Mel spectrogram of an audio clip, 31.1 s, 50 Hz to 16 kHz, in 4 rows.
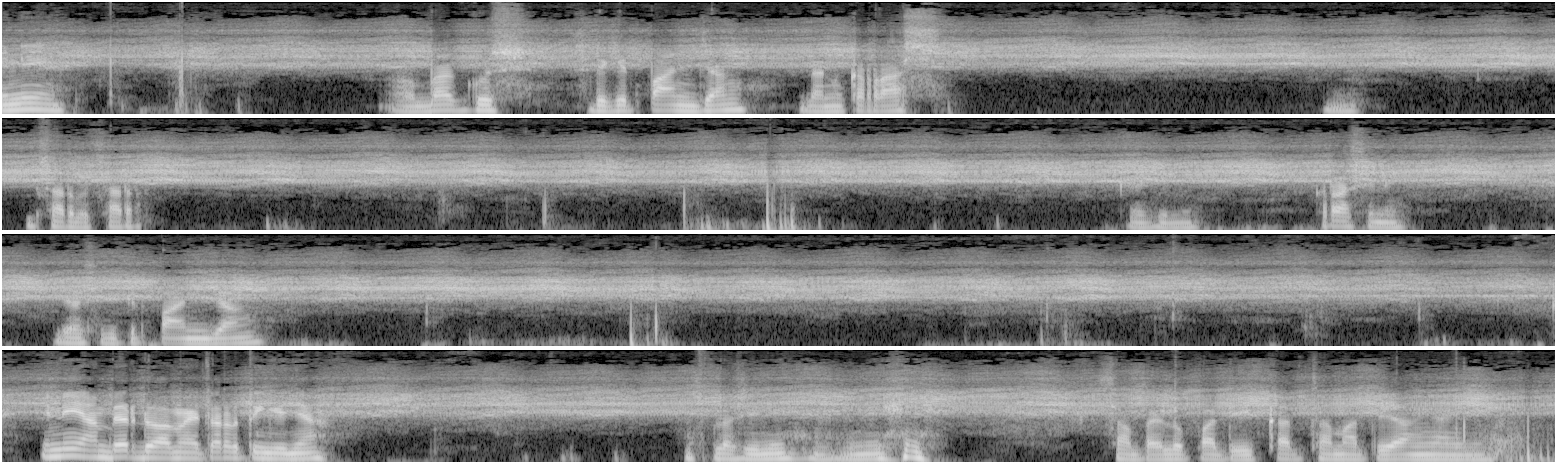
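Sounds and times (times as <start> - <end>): insects chirping in a field: 0.0 - 31.0.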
